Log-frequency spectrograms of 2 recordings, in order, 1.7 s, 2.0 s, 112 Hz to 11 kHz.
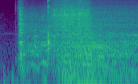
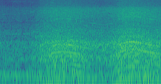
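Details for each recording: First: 1988 Pontiac Firebird Trans Am GTA 5.7L, sat for years, first start: brief crank, catches, idle slightly uneven; owner says not running perfect, plans to replace 35-year-old sensors; rough running, cause unconfirmed. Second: 1988 Pontiac Firebird Trans Am GTA 5.7L after long storage, freshly fitted with all eight new Delphi injectors and new spark plugs: three smooth rev blips rising and falling cleanly, no misfire or knock; normal revving, sounds healthy.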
